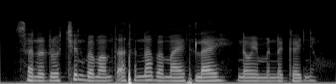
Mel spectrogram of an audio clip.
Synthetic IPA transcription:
sənəd̪o̞t͡ʃːɪnbəmamt̪ʼa̰t̪ɨnːabəmajɛt̪laj | nəwjɛmːɨnːɨɡəɲːɛw

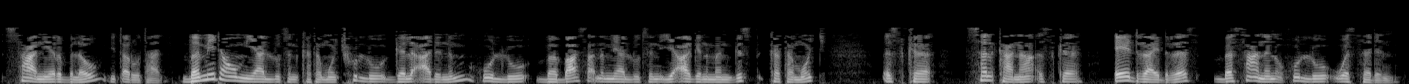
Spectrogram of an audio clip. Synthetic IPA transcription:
saneɾbɨləwjɪt̪ʼəɾut̪ʰa̰l | bəme̞d̪awumjalːut̪ʰɨnkʰət̪ʰəmo̞t͡ʃːhulːuɡələ̰ʔa̰d̪ɨnɨmhulːubəbasa̰nɨmjalːut̪ʰɨnjɛʔa̰ɡɨnməŋɡɨst̪ʼkʰət̪ʰəmo̞t͡ʃː | ʔɨskʰə | səlkʰanaʔɨ̰skʰə | ed̪ɾajd̪ɨɾəs | bəsanɨnhulːuwɔsːəd̪ɨn

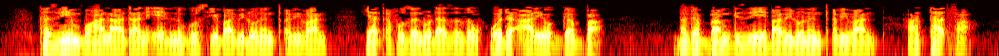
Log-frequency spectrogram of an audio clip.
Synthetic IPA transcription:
kʰəzːihɨmbəhʷalad̪aniʔelnɨɡusjɛbaβilo̞nɨnt̪ʼəβiβan | jat̪ʼəfuzənd̪wɔd̪azːəzəwʔɔ̰d̪əʔaɾijoɡəbːa | bəɡəbːamɡize̞baβilo̞nɨnt̪ʼəβiβan | a̰t̪ʰːat̪ʼfa̰

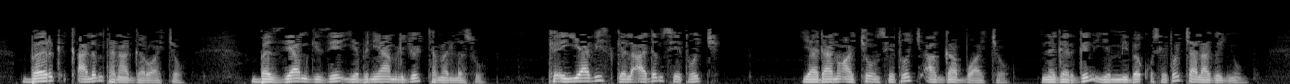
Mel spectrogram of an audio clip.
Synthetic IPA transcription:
bəʔɨɾkʼkʼalɨmt̪ʰənaɡːəɾwat͡ʃːɛ̰w | bəzːijamɡize̞jɛβɨnejamlɨd͡ʒo̞t͡ʃːt̪ʰəməlːəsu | kʰəʔɨjːaβisɡələʔad̪ɨmse̞t̪ʰo̞t͡ʃː | jad̪anʔat͡ʃːɛwnse̞t̪ʰo̞t͡ʃːaɡːabat͡ʃːɛ̰w | nəɡəɾɡɨnjɛmːibəkʼuse̞t̪ʰo̞t͡ʃːalaɡəɲːum

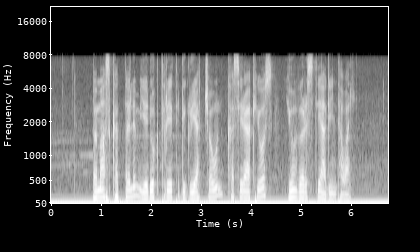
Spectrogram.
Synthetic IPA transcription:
bəmaskʰət̪ʰːəlɨmjɛd̪o̞kt̪ʰəɾe̞t̪d̪ɨɡɾijat͡ʃːɛwnkʰəsiɾakʰijo̞s | junivəɾsi̥t̪ʰiaɡəɲt̪ʰəwa̰l

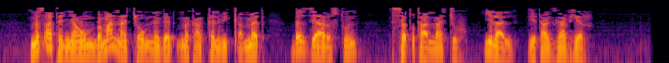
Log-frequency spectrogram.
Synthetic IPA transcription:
məsʼat̪ʰəɲːawmbəmanːat͡ʃːɛwmnəɡəd̪məkʰakʰːəlbikʼːəmːət̪ʼ | bəzːijaɾɨst̪ʰun | t̪ʰɨ̥sət̪ʼːut̪ʰalːat͡ʃːɛh | jɪlal | ɡe̞t̪ʰaɪɡzjaβhe̞ɾ

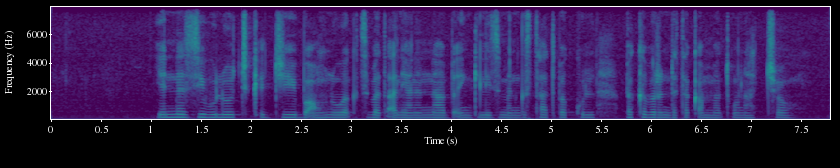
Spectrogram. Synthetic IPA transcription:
jɛɨnːəzːihwulo̞t͡ʃːkʼɨd͡ʒibəʔa̰hunuwɔkʼt̪bət̪ʼa̰ljanɨnːabəʔɨŋɡlizməŋɡɨst̪ʰat̪bəkːul | bəkʰɨβɾɨnd̪ət̪ʰəkʼəmːət̪ʼunat͡ʃːɛw

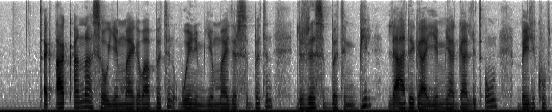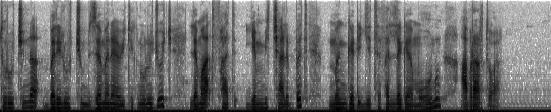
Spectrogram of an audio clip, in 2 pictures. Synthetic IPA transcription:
t̪ʼəkʼt̪ʼakʼanːasəwjɛmːajɡəβabːət̪ʰɨnwɔjɪnɨmːjɛmːajd̪əɾsɨbːət̪ʰɨn | lɨd̪əsɨbːət̪ʰɨnbil | ləʔad̪əɡajɛmːijaɡalːɨt̪ʼəwn | bəelikʰo̞pt̪ʰəɾo̞t͡ʃːɨnːa̰ | bəle̞lo̞t͡ʃːɪmzəmənawit̪ʰe̞kno̞lo̞d͡ʒiwo̞t͡ʃː | ləma̰t̪ʼfat̪ | jɛmːit͡ʃːalɨbːət̪ | məŋɡəd̪ɨjːɛt̪ʰəfəlːəɡəməho̞nun | ʔa̰βɾaɾt̪ʰəwa̰l

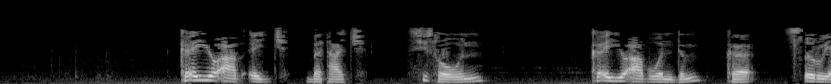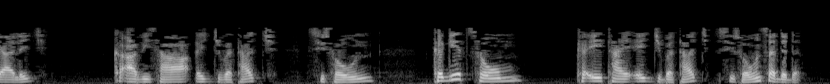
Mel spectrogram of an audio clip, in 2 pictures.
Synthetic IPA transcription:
kʰəɨjoʔaβɨd͡ʒ | bət̪ʰat͡ʃ | sisown | kʰəɨjːoʔaβwɔnd̪ɨm | kʰə | sʼɨɾujalɨd͡ʒ | kʰəʔaβisaʔɨd͡ʒbət̪ʰat͡ʃː | sisəwn | kʰəɡe̞t̪səwm | kʰəʔet̪ʰajʔɨd͡ʒbət̪ʰat͡ʃːsisəwnsəd̪ːəd̪ə

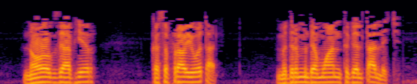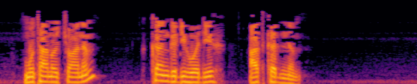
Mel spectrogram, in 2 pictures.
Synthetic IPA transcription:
nəwəɡzjaβhe̞ɾ | kʰəsɨfɾawijɪwɔt̪ʼa̰l | mɨd̪ɨɾɨmd̪əmant̪ʰɨɡəlt̪ʼalːət͡ʃː | mut̪ʰano̞t͡ʃːwanɨm | kʰəɨŋɡɨd̪iwɔd̪ih | ʔat̪kʰəd̪nɨm

